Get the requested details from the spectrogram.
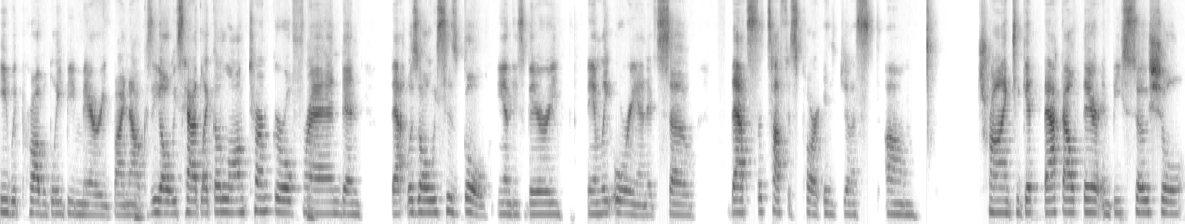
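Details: Adult speaker; Plain speech.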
